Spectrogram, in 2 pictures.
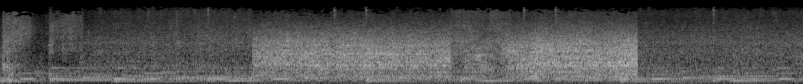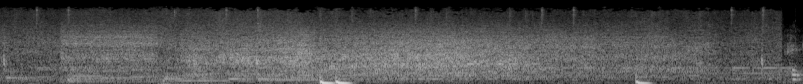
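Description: Shower head spraying water over potted houseplants, a hiss that cuts in and out sharply several times as the spray moves, under soft background music. Two dull thumps come in the second half.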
